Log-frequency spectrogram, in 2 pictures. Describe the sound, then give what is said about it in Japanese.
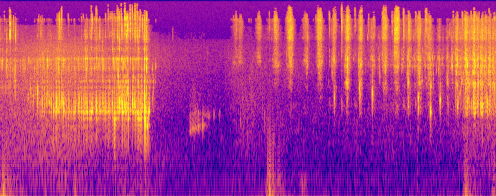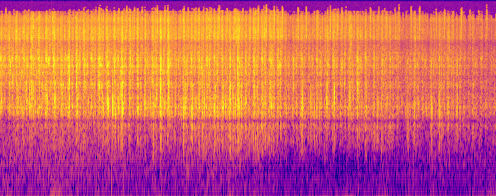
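Rapid whisking of liquid in a tea bowl into a fluffy, frothy foam, a brisk rhythmic swishing that pauses briefly, then returns as a steady, dense frothing hiss with no voices. “ちなみにもう泡がふわふわに立ってるんですけど、再度この耳元で、本当はこうやっていっぱいやっちゃダメなんだよ。”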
